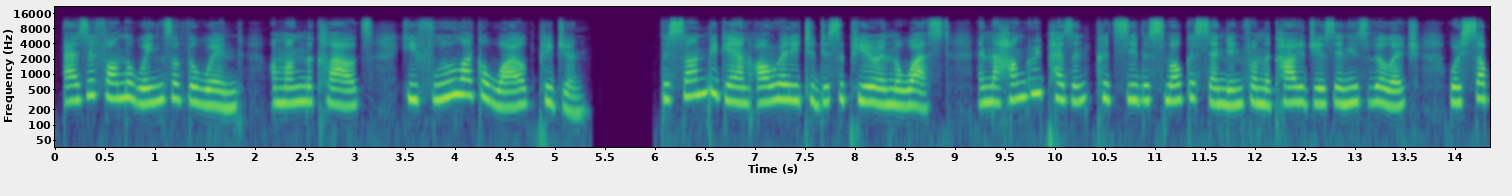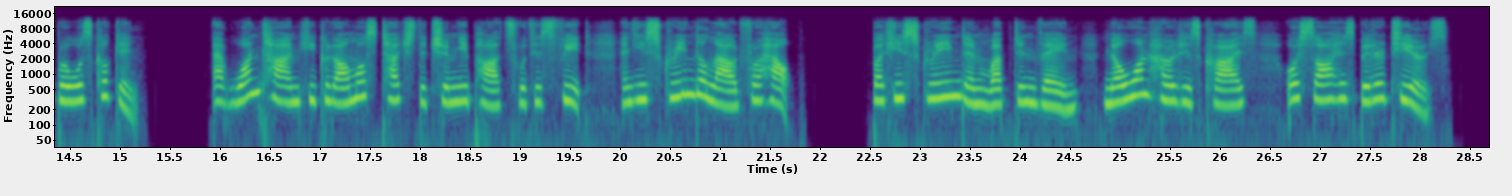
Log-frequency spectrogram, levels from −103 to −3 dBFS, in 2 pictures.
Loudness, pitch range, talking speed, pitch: -23 LUFS, 270-320 Hz, 170 wpm, 290 Hz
